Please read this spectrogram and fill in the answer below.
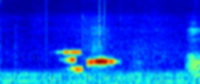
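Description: A quick run of electronic beeps: three short tones stepping between higher and lower pitches, then a longer, louder beep.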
